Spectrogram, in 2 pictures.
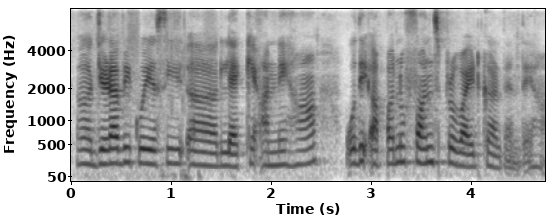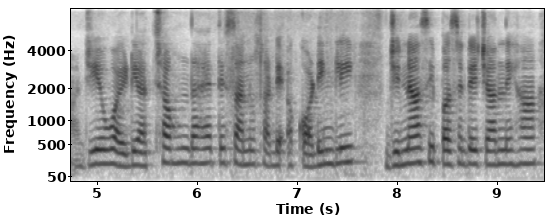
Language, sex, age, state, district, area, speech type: Punjabi, female, 45-60, Punjab, Ludhiana, urban, spontaneous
